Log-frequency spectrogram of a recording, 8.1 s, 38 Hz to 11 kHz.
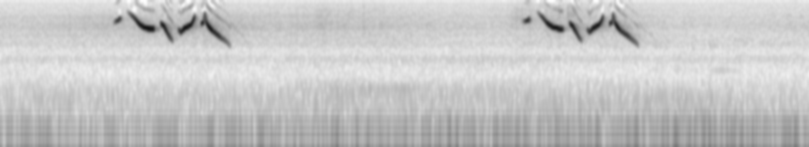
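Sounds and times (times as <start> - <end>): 
common rosefinch whistled song: 1.1 - 2.4, 5.2 - 7.5.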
